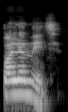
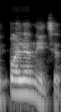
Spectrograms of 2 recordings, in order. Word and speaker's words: паляниця: по одному слову Да От у нас кажуть паляниця паляниця росіяни не можуть вимовити паляниця Так а тут мені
